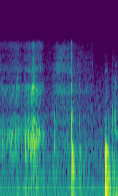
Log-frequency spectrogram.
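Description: A person drinking from a small paper drink carton, with a soft breathy sound in the first second, then a single light knock about one and a half seconds in.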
